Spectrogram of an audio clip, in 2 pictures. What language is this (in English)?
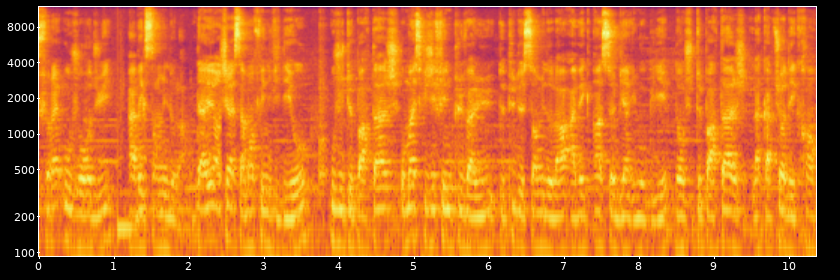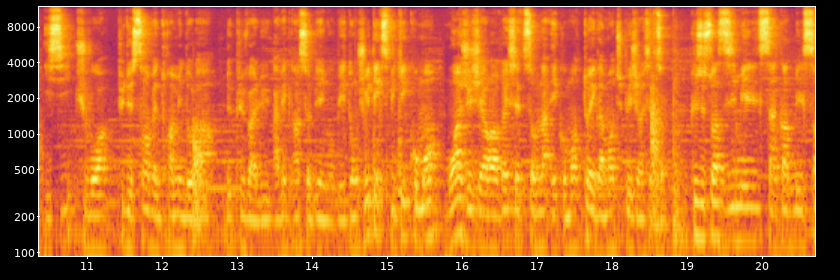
French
